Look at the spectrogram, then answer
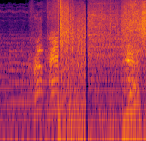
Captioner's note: explosion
